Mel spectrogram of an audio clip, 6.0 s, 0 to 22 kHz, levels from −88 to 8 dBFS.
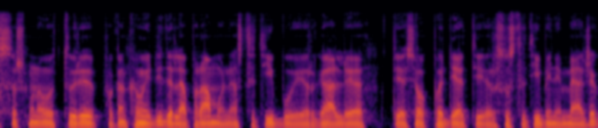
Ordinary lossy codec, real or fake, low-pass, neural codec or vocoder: AAC, 96 kbps; real; 14.4 kHz; none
